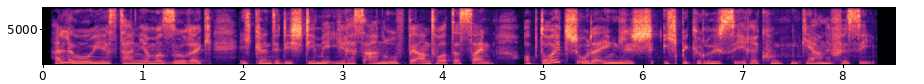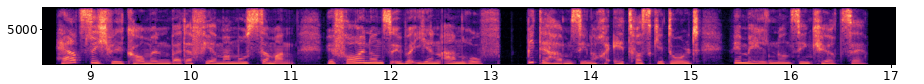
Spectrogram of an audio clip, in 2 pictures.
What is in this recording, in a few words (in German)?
Sprecher Telefonansagen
